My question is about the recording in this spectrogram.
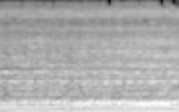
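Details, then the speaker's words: Renault Duster Oroch after repairing a strange engine noise by replacing a faulty valve (third, non-original homologated part): smooth, even idle with steady low drone, no ticking or whistling; engine sounds normal again. "el carro ya queda con su sonido normal eh Por eso siempre Les recomiendo usar repuesto Genuinos originales"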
